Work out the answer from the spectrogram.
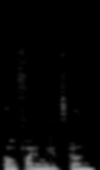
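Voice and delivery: usual speaking voice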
